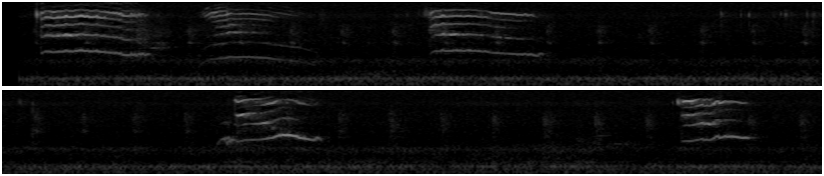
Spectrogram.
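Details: Several kittens at a cattery meowing in high, arched calls with clear harmonics, about five calls spread over ten seconds, some with a falling then rising shape, over a steady low indoor hum.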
